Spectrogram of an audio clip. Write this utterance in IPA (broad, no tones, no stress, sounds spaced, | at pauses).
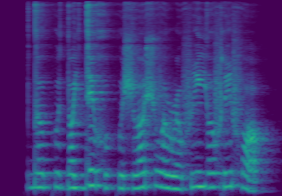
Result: d ɤ kʷ i d ɾ ɔ j d e xʷ ɤ kʷ a ʃ l ɔ ʃ v ɤ w ɭ o f i j ɤ v ɾ i f ɔ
